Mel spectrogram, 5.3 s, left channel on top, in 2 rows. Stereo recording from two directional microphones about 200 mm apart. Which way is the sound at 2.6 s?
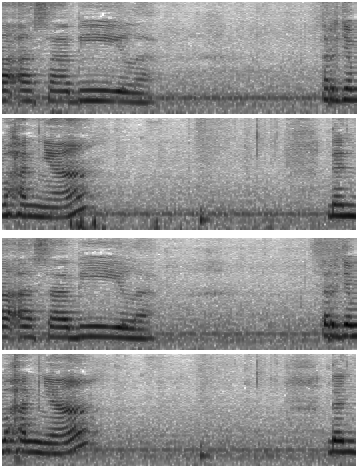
25° left (ahead or behind).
